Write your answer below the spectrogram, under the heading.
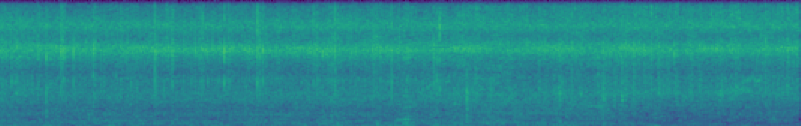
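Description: Sate skewers sizzling on a grill over glowing charcoal: a steady high hiss with faint scattered crackles.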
